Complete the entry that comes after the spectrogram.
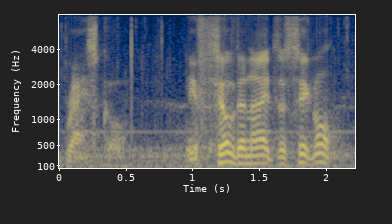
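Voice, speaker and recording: Man playing an animated, forthright gentleman landowner. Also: fairly high pitch, fairly quick, faint music behind, lightly acted. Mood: indignant. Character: Sir Henry, forthright hot-tempered young gentleman landowner. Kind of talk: radio drama acting.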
